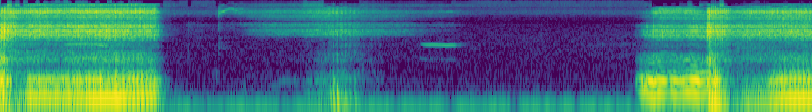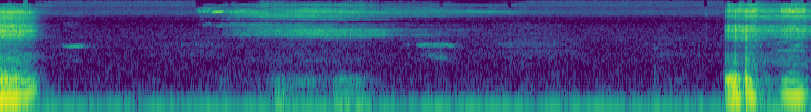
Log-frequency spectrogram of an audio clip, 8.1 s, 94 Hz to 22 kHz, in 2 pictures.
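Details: Bull mastiff snoring: deep rumbling snores in bursts, about 18 a minute, with quiet pauses between.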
